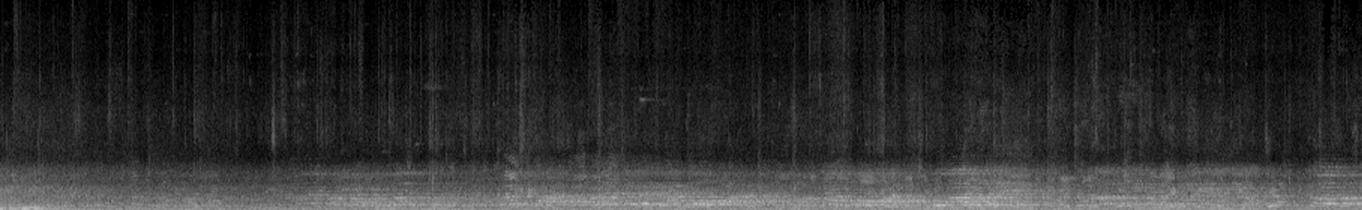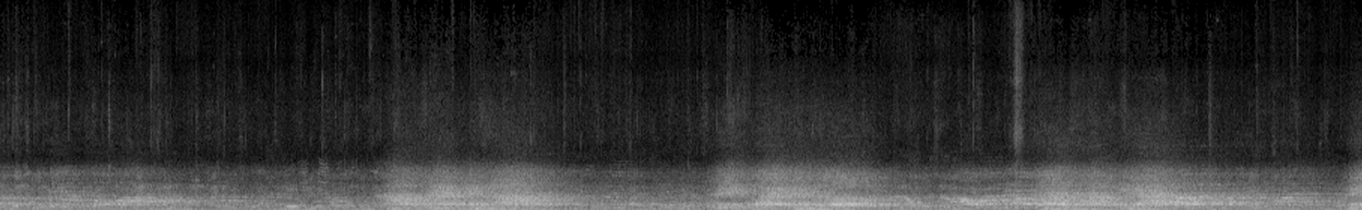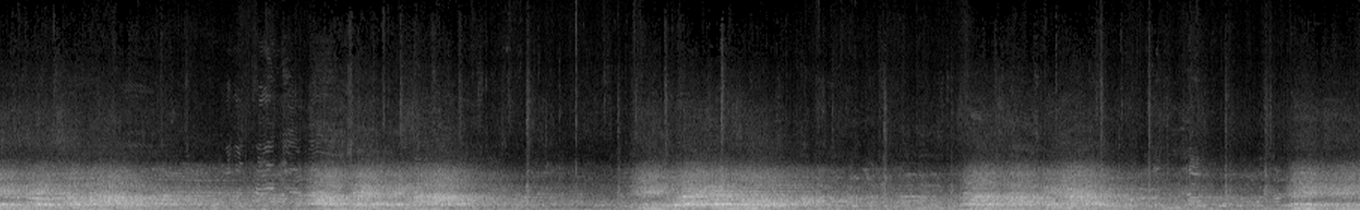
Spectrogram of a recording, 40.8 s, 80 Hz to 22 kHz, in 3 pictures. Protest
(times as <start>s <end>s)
17.2s 40.8s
